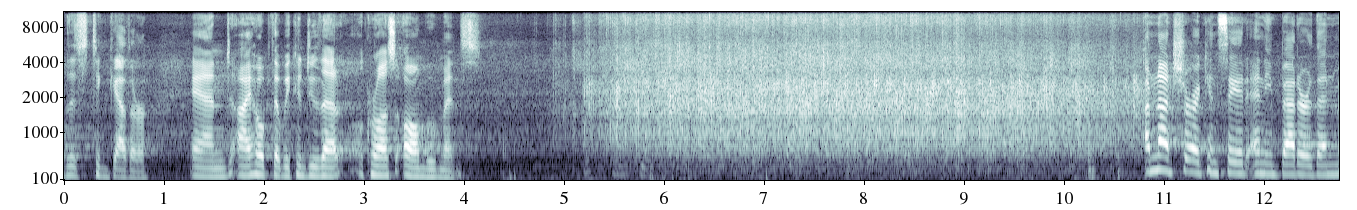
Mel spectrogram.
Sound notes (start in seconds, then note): 4.8 applause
